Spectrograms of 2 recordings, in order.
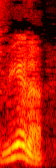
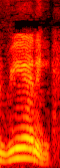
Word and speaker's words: Vienna: Pronounce Vienna, not Vienny.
